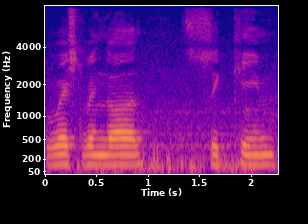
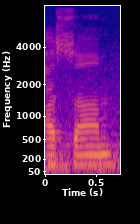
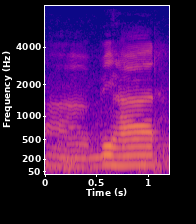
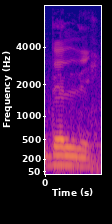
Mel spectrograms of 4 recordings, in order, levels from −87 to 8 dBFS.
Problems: background sounds at intervals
